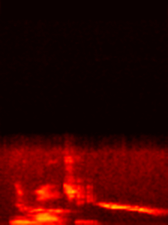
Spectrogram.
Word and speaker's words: neurology: we have like neurology neurology four syllables and the second syllable receives the stress neurology you mess with e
